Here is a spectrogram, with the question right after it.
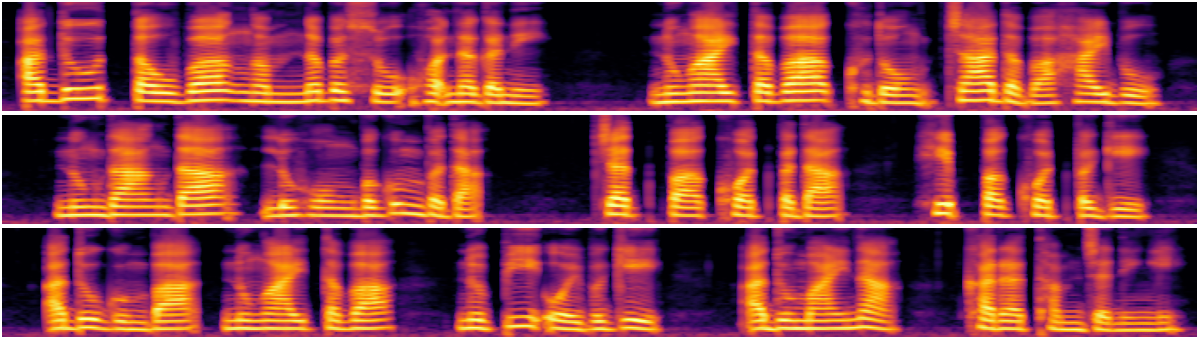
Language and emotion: Manipuri, neutral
